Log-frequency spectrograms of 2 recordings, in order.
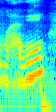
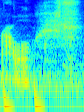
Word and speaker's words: Rowell: Eleanor and Park by Rainbow Rowell. I believe is how you pronounce their last name. I'm pretty sure it's Rowell.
